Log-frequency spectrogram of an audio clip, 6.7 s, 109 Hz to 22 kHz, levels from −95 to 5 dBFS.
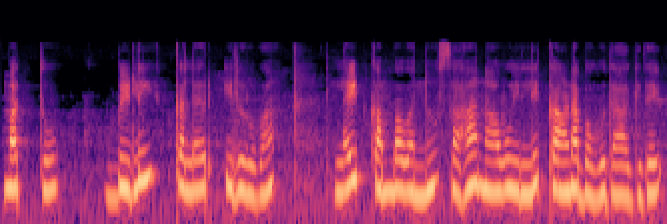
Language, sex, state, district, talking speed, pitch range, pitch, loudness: Kannada, female, Karnataka, Bangalore, 90 wpm, 235-265 Hz, 255 Hz, -15 LUFS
